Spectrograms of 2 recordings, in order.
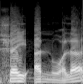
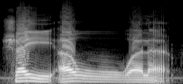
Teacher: masukkan suara tanwinnya pada lafal syaian kepada huruf wau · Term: idgham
